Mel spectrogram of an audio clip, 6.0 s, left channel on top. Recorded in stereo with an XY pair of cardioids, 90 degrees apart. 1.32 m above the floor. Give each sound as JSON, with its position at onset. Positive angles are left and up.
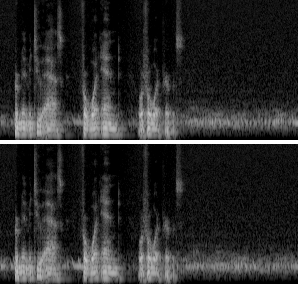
{"t": 0.3, "sound": "a man speaking", "azimuth_deg": 10, "distance_m": 0.5}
